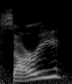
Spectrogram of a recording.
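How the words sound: It is said with an American accent. "Americans kind of make it like a sorry"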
